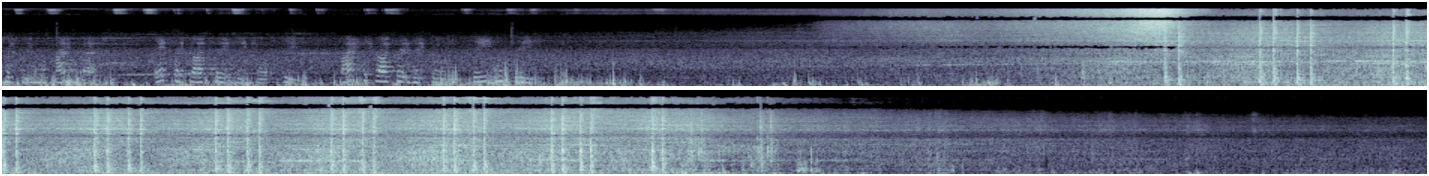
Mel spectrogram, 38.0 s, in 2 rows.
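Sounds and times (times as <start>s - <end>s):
train wheels clacking on rail joints: 16.7s - 21.0s, 21.6s - 29.9s.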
